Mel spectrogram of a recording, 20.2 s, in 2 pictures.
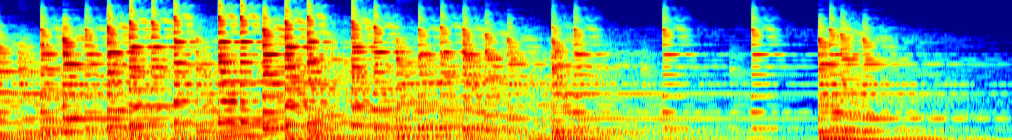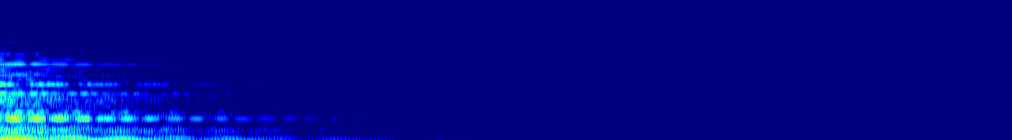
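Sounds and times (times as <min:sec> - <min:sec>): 
piano: 0:00.0 - 0:13.9.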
